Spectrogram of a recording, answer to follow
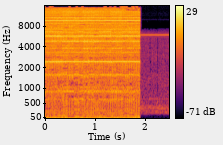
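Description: The simulated piezo buzzer of an Arduino burglar alarm in Tinkercad Circuits sounds one loud, steady tone: the alarm going off because the PIR sensor has detected motion. It cuts off suddenly near the end.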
